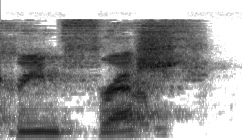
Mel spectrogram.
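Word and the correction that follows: crème fraîche: Creme fraiche, yeah.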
